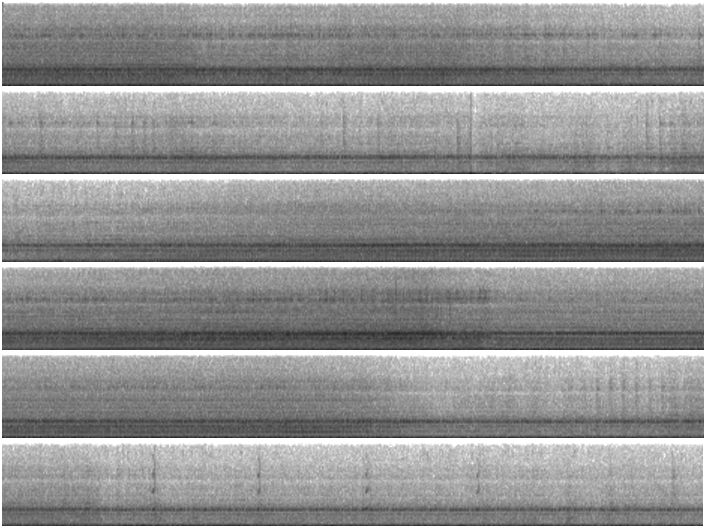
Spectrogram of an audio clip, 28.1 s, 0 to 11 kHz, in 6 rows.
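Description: WSK 125's single-cylinder two-stroke engine, fitted with CDI ignition and a Dell'Orto PHBG carburettor, running under way. About a third of the way in the revs climb steadily for several seconds as it accelerates, then drop off suddenly; later they fall away as the throttle is closed.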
